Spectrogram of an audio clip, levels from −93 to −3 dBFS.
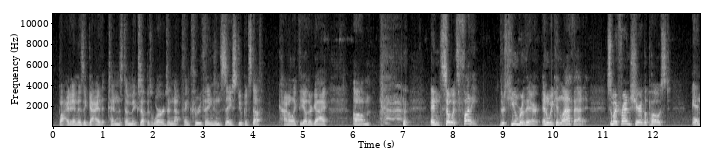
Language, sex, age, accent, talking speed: English, male, 30-49, American, 220 wpm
